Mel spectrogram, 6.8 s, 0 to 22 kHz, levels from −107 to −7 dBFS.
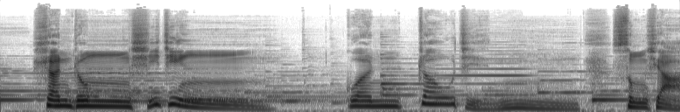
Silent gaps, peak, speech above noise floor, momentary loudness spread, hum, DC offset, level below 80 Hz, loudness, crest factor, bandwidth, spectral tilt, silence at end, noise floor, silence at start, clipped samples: none; -2 dBFS; 22 dB; 15 LU; none; under 0.1%; -44 dBFS; -23 LUFS; 20 dB; 16 kHz; -5.5 dB/octave; 0 s; -45 dBFS; 0 s; under 0.1%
